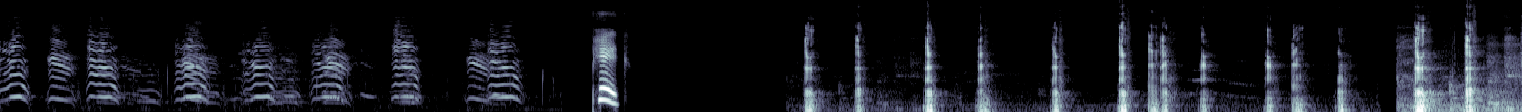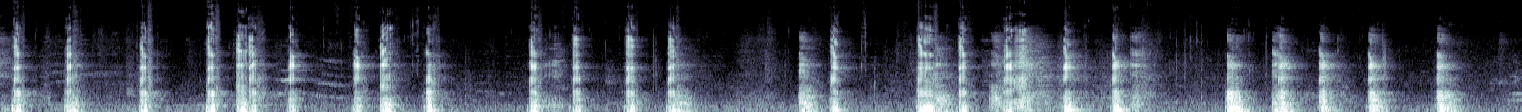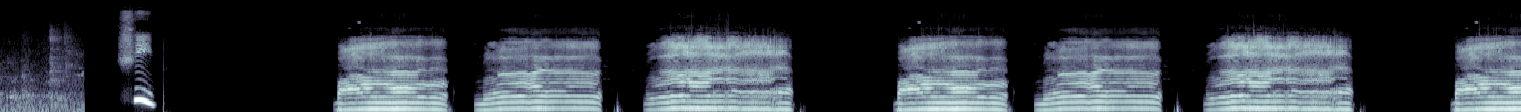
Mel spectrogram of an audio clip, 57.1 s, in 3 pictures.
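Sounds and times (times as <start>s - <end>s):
pigs grunting: 10.0s - 13.4s, 14.0s - 24.8s, 25.6s - 27.9s, 29.0s - 29.8s, 30.5s - 33.6s, 34.3s - 37.4s, 42.3s - 45.6s, 49.3s - 52.6s.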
